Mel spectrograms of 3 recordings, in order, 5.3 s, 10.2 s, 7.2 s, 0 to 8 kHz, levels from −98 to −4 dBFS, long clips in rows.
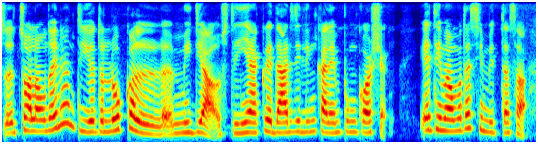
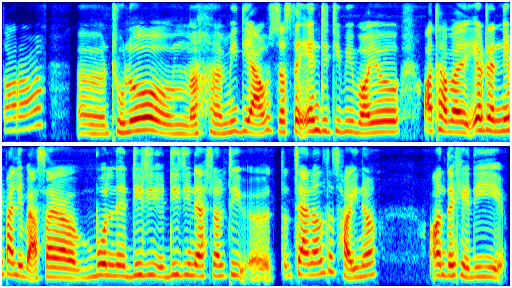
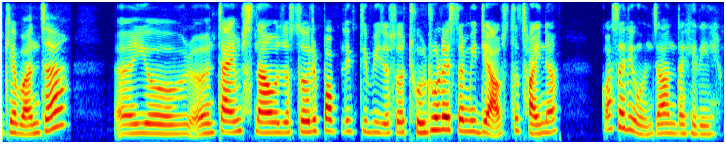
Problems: background sounds at intervals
